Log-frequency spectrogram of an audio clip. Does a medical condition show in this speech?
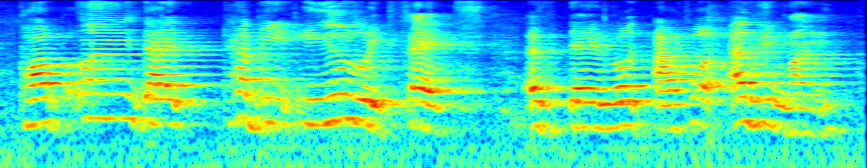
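Yes: cerebral palsy; phone speech misunderstood.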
